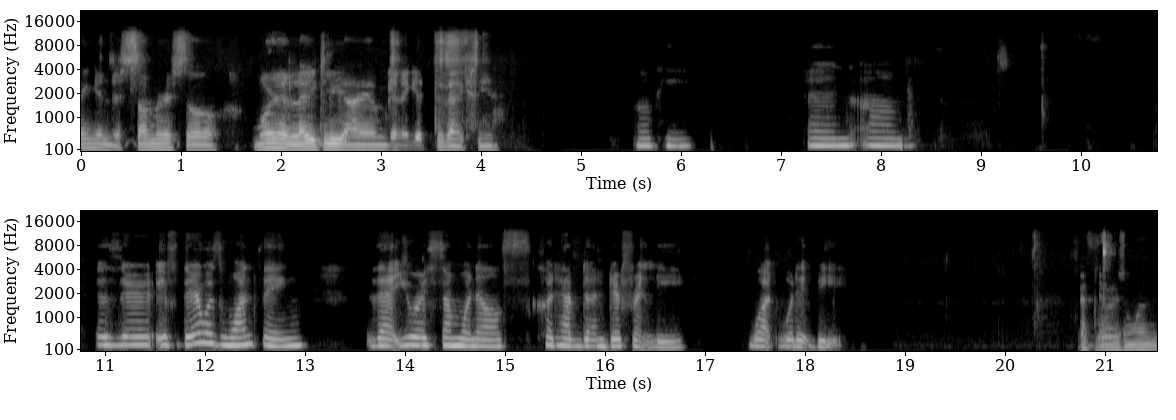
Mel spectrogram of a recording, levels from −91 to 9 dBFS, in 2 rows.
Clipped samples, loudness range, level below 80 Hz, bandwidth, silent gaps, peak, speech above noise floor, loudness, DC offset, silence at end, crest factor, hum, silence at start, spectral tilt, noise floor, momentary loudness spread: under 0.1%; 11 LU; -64 dBFS; 12.5 kHz; none; -10 dBFS; 59 dB; -29 LUFS; under 0.1%; 0 s; 20 dB; none; 0 s; -5 dB/octave; -87 dBFS; 15 LU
